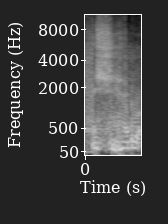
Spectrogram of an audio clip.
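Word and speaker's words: أشهد: pada kalimat azan itu biasa ada juga yang membacanya asadu asadu all asadu Alla kalimatnya asadu kalimat-kalimatu Bukan tapi all Ashadu Alla ilahailla illa illallah illallah bukan bukan ill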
